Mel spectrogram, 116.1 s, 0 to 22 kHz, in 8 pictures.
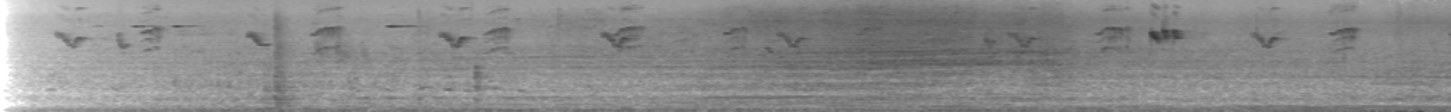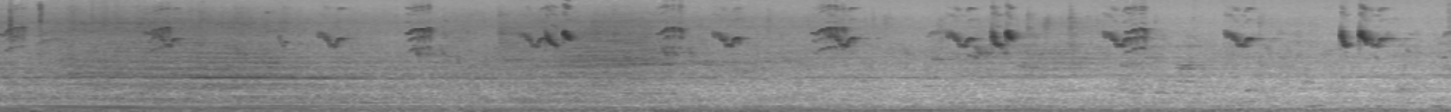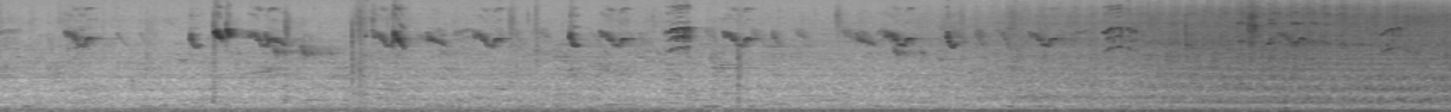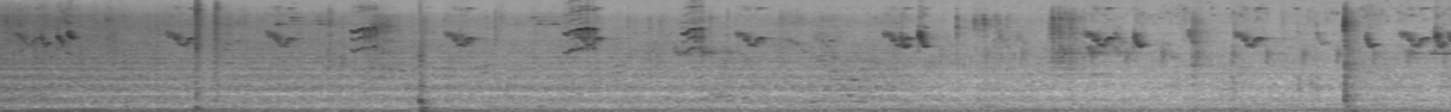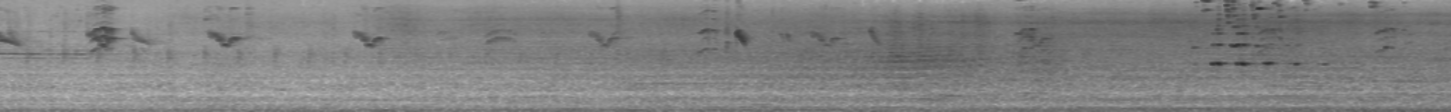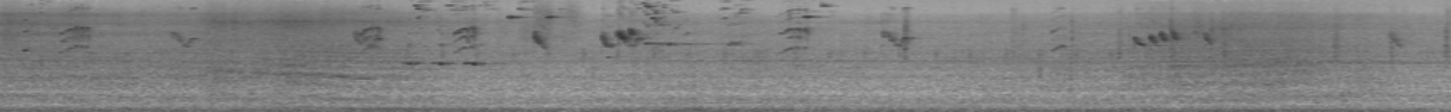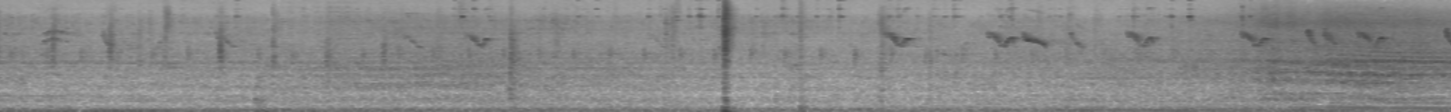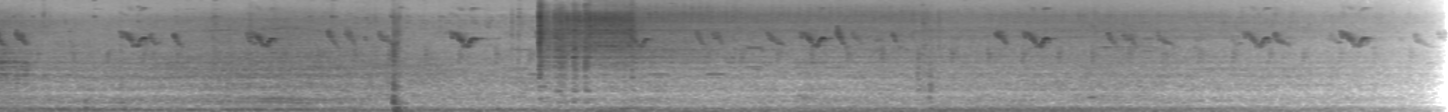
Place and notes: Ren’ai Rd., Yingge Dist., New Taipei City - Birds and Traffic Sound
In the square in front of the station, Birds singing, Traffic Sound
Zoom H4n XY+Rode NT4
New Taipei City, Taiwan, 29 November, ~15:00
